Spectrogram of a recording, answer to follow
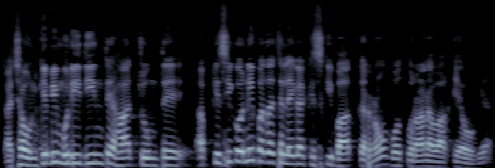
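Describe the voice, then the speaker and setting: A male scholar delivers a relaxed religious talk built from anecdotes and jokes. His voice sits a little higher than most men's, and he slips into different voices to act out each character's lines. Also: fast talker. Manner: storytelling, acts out dialogue in different voices, chuckles. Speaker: Islamic scholar giving a talk.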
